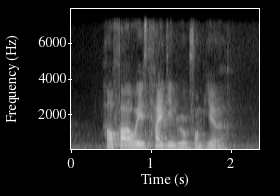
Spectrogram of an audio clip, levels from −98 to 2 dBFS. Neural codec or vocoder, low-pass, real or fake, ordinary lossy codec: codec, 16 kHz, 8 kbps, FunCodec, trained on Chinese and English, 25 frames a second; 7.2 kHz; fake; none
